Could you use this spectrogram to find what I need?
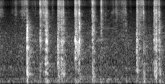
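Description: Cards being pulled from a deck during a card reading, heard as a quiet series of many sharp, crisp snaps and taps in an uneven rhythm, each brief and papery, separated by short pauses of near silence.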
